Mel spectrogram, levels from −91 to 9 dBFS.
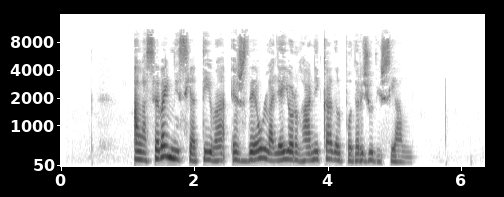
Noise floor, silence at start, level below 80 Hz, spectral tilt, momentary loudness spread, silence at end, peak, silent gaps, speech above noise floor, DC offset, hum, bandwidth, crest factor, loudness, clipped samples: -77 dBFS; 1.1 s; -76 dBFS; -5.5 dB/octave; 11 LU; 1.1 s; -4 dBFS; none; 53 dB; under 0.1%; none; 11 kHz; 22 dB; -24 LUFS; under 0.1%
